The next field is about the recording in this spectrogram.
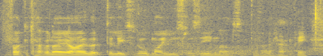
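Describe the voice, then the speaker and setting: A man's voice: on the low side, level tone, very fast, darkish tone. A man casually moderating a webinar as host, with an informal, lightly jokey manner. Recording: clear background noise.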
